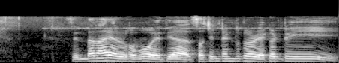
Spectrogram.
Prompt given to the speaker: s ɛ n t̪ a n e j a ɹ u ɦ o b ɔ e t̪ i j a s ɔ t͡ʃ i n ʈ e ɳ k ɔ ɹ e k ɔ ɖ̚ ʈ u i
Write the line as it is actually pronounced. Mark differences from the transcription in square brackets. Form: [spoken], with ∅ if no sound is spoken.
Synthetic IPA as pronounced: s [i] n t̪ a n [a] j a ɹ u ɦ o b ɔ e t̪ i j a s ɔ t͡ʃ i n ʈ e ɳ k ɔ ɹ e k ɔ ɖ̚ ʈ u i

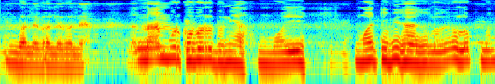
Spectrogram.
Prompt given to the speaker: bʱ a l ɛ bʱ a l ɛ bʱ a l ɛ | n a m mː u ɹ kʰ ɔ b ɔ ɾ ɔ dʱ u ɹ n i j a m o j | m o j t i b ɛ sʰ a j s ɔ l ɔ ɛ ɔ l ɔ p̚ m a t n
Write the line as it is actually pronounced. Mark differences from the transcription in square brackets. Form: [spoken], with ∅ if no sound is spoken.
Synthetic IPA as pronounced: bʱ a l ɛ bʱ a l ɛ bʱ a l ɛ | n a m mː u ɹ kʰ ɔ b ɔ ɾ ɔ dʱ u [∅] n i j a m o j | m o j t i b [i] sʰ a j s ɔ l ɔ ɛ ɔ l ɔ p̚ m a [∅] n

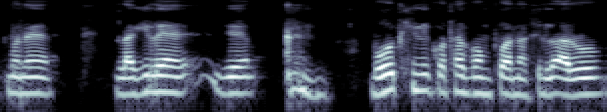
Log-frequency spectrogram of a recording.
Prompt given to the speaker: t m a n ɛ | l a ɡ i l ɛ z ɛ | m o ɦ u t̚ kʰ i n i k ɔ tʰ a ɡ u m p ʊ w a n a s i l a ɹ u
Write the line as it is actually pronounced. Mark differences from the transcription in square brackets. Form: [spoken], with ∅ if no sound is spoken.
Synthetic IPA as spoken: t m a n ɛ | l a ɡ i l ɛ z ɛ | [b] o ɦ u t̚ kʰ i n i k ɔ tʰ a ɡ [ɔ] m p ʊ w a n a s i l a ɹ u

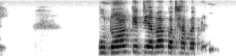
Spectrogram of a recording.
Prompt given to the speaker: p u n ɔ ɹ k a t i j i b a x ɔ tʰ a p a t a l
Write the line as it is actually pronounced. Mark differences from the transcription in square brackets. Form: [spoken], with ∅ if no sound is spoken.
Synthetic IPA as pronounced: p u n ɔ ɹ k [e] t i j [a] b a [k] ɔ tʰ a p a t [i] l

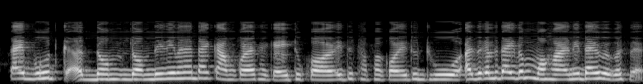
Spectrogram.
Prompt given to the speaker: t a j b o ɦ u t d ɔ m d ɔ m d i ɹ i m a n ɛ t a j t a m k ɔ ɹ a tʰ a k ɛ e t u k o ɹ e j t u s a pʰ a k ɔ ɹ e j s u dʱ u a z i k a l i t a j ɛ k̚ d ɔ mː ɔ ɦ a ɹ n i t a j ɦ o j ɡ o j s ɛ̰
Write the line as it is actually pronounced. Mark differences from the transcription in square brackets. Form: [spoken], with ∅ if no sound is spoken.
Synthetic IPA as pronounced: t a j b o ɦ u t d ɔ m d ɔ m d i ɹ i m a n ɛ t a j [k] a m k ɔ ɹ a tʰ a k ɛ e t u k [ɔ] ɹ e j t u s a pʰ a k ɔ ɹ e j [t] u dʱ u a z i k a l i t a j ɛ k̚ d ɔ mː ɔ ɦ a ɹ n i t a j ɦ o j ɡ o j s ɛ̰

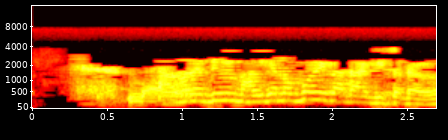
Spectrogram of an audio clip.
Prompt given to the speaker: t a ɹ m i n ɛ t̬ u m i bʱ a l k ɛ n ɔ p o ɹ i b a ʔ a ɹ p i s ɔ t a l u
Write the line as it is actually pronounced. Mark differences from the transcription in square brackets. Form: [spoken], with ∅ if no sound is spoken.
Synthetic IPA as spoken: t a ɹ m [a] n ɛ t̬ u m i bʱ a l k ɛ n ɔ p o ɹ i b a [t] a ɹ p i s ɔ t a [ɹ] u

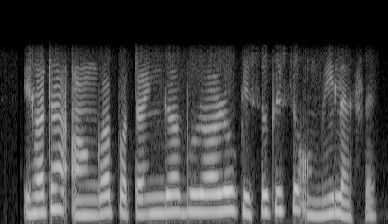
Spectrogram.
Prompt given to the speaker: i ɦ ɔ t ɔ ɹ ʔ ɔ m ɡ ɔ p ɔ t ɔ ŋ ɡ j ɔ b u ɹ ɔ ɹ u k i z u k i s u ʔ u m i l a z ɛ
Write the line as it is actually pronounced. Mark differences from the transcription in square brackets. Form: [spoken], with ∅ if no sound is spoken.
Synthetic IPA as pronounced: i ɦ ɔ t ɔ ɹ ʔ ɔ [ŋ] ɡ ɔ p ɔ t ɔ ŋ ɡ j ɔ b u ɹ ɔ ɹ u k i [s] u k i s u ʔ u m i l a [s] ɛ

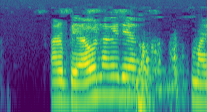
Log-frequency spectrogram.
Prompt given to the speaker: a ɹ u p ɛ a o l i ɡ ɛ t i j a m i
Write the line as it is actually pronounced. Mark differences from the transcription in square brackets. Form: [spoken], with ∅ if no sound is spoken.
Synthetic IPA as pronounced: a ɹ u [b] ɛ a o l [a] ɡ ɛ [d] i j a m [a]

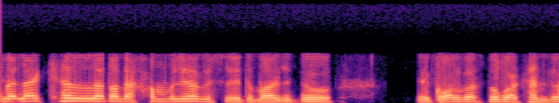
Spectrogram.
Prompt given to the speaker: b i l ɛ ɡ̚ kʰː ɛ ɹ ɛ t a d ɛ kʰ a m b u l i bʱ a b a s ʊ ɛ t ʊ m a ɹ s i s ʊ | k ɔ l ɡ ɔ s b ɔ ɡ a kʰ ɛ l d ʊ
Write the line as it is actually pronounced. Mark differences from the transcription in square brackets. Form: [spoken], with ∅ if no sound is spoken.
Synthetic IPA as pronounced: b [ɛ] l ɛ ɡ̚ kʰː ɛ [l] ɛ t a d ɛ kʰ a m b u l i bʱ a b [i] s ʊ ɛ t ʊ m a ɹ [z] i [t] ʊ | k ɔ l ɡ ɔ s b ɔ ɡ a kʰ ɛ l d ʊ

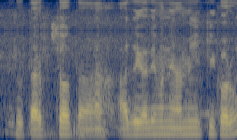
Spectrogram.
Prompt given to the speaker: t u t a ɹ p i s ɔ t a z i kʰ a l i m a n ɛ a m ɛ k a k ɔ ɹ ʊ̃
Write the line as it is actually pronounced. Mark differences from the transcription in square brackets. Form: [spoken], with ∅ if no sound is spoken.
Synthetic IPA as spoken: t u t a ɹ p i s ɔ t a z i [k] a l i m a n ɛ a m [i] k [i] k ɔ ɹ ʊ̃

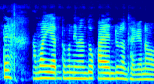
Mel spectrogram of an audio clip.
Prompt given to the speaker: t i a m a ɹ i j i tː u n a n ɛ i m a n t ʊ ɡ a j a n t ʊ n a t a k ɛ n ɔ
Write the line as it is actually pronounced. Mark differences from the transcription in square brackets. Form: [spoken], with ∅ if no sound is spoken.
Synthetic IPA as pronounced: t [ɛ] a m a ɹ i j [a] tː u [m] a n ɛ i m a n t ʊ [k] a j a n t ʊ n a [tʰ] a k ɛ n ɔ

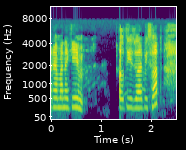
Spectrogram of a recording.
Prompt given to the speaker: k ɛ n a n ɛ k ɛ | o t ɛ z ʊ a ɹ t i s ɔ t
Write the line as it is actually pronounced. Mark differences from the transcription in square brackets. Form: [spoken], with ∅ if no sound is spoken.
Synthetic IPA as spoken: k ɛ [m] a n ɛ k [i] | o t [i] z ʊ a ɹ [p] i s ɔ t

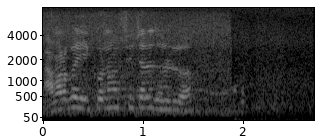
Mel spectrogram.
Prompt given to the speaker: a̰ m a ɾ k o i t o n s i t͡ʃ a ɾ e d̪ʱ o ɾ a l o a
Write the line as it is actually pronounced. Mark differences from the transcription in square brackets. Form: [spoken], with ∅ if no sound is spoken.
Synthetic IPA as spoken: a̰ m a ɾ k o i [k] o n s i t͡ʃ a ɾ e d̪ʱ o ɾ [i] l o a

